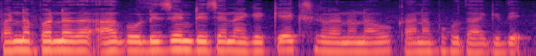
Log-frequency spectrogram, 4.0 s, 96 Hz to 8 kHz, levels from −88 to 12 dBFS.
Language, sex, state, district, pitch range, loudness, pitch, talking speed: Kannada, male, Karnataka, Koppal, 140-155 Hz, -15 LUFS, 150 Hz, 150 wpm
